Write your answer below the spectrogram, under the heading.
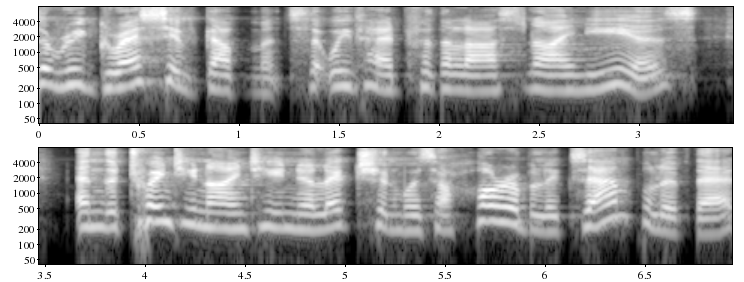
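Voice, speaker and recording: A woman's medium-pitched, bright, sharp voice with an Australian accent, at a fairly quick pace with ordinary pitch variation, in a very clean recording with a silent background and a dry, close sound with no echo. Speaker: panelist. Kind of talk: panel discussion.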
